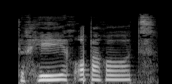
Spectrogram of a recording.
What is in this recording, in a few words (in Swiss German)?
"heerapparat", alsace; medecine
